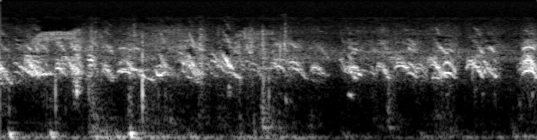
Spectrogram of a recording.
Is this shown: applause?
no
